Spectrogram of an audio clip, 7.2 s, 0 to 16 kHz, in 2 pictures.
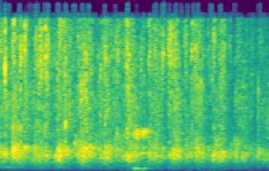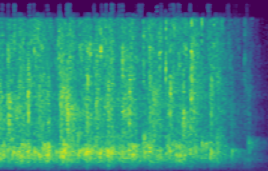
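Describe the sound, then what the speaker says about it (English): Audience applause for four award winners at a university's academic year opening ceremony, a dense steady clapping that holds loud throughout and fades slightly at the end. "Now, maybe a final big applause for these 4 award winners."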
